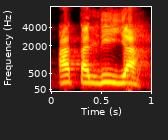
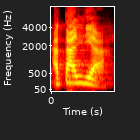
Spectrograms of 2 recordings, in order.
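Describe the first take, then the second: First: Every syllable, including the last, is spoken. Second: The last syllable is left out. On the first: This is how it is said in Hebrew. The speaker calls it right. "i-pronounce nyo siya as a syllable" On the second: This is how Western readers say it. The speaker calls it wrong. "skip natin yung last syllable"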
